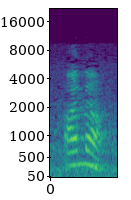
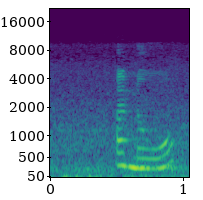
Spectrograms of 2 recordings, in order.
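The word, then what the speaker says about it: оно: यहाँ पे stress second vowel पे है, यानी ओ पे है, तो अगर ओ पे स्ट्रेस है तो उसे हम ओ ही प्रोनाउंस करेंगे। बट जो फर्स्ट वॉवल है वो भी ओ है, बट उस पर कोई स्ट्रेस नहीं है, तो उसे हम आ की तरह प्रोनाउंस करेंगे, यानी कि अना एंड अनो।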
